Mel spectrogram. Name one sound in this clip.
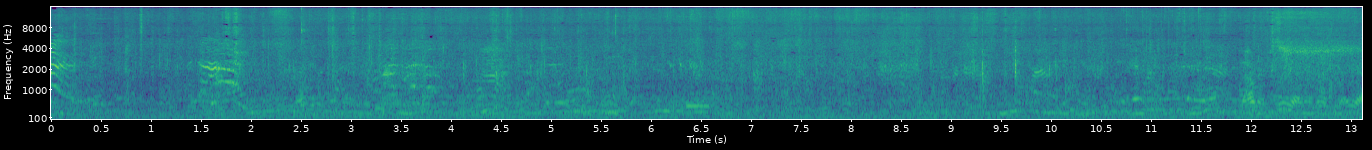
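A crowd of children and adults chatter nearby outdoors.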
